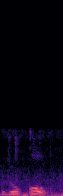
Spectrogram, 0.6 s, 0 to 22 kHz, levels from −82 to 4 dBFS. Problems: constant background noise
